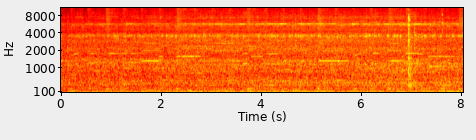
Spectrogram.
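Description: Dump truck engine running steadily as the truck drives along, with one sharp click about seven seconds in.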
